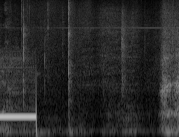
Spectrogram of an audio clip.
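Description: A steady electronic telephone ringing tone of an outgoing call sounds loud for under half a second, then cuts off abruptly, leaving a quiet line with faint clicks before muffled noise picks up at the end.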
